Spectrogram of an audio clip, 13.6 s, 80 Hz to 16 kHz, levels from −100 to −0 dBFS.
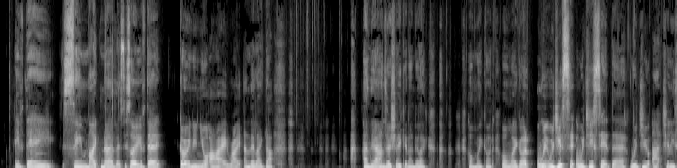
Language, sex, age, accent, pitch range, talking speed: English, female, 20-39, British, 190-275 Hz, 180 wpm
